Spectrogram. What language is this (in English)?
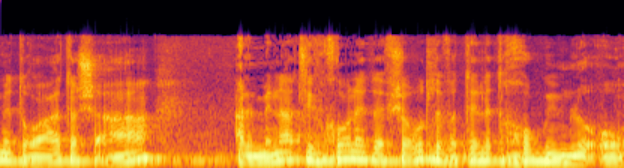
Hebrew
